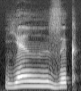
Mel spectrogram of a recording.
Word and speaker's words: język: Uwaga na wymowę słowa język. Tu jest nie ży, nie. Mamy język polski.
